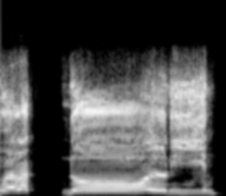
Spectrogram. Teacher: Waladhdallin mad lazim 6 harokat.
